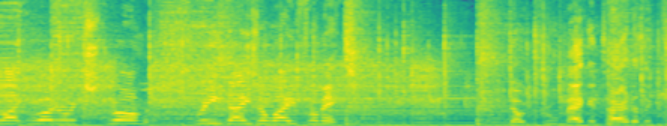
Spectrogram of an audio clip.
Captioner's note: none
